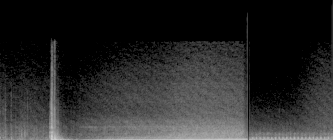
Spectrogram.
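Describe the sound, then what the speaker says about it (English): A car engine on a highway revs up from a low rumble into a steady rising drone after a short thump, running smoothly and close by, then drops to a lower idle-like hum. "The car is running perfectly again."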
